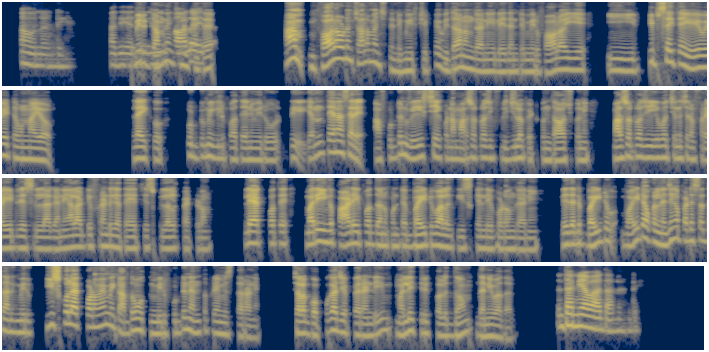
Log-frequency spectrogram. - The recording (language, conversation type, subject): Telugu, podcast, మిగిలిన ఆహారాన్ని మీరు ఎలా ఉపయోగిస్తారు?
- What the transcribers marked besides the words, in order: in English: "ఫాలో"; in English: "ఫాలో"; in English: "ఫాలో"; in English: "ఫుడ్"; in English: "ఫుడ్‌ని వేస్ట్"; in English: "ఫ్రిడ్జ్‌లో"; in English: "డిఫరెంట్‌గా"; in English: "ఫుడ్‌ని"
